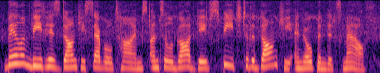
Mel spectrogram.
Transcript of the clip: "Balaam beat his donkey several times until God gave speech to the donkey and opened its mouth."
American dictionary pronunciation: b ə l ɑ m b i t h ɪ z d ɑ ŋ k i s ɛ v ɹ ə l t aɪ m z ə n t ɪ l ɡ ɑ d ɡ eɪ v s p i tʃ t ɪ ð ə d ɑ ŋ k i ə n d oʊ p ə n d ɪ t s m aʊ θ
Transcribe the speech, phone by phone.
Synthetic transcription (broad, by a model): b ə l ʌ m b i t h ɪ z d ɑ ŋ k i s ɛ v ɹ ə l t aɪ m z ə n t ɪ l ɡ ɑ d ɡ eɪ v s p i tʃ t ɪ ð ə d ɑ ŋ k i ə n oʊ p ə n d ɪ t s m aʊ θ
